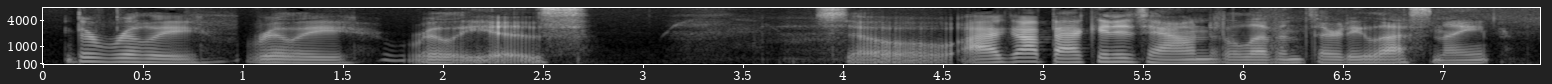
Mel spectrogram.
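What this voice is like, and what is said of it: Hoarse, worn-out voice. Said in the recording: “you can hear my voice is still shot. Or I'm getting the con crud”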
